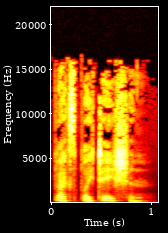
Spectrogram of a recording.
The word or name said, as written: blaxploitation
